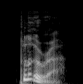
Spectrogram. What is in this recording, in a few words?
"pleura", English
